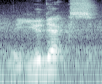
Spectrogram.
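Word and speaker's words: iudex: fire bombs so yeah udex Gunder it's spelled with an i i u d x spelled udex and that means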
